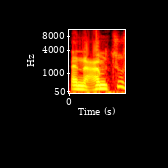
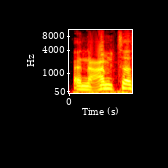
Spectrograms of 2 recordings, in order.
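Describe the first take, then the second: First: The word ends with a short U vowel. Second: The word ends with a short A vowel. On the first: The speaker calls it wrong. "certains disent an'amtu, ça c'est grave" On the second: The speaker calls it right. "au lieu de dire"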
